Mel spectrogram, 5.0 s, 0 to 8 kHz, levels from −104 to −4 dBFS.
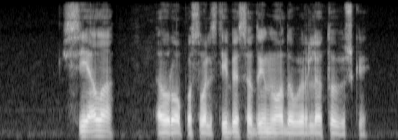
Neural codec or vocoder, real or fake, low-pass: none; real; 7.2 kHz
